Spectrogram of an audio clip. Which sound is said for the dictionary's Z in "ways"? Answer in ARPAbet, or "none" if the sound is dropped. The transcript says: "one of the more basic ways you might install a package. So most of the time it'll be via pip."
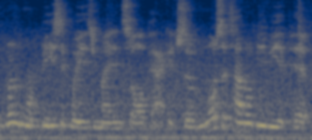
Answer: Z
